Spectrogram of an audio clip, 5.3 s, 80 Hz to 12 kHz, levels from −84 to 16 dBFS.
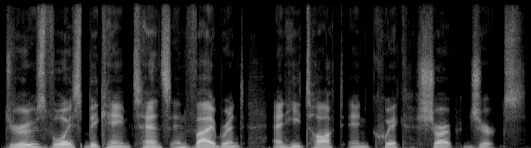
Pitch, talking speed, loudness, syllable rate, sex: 130 Hz, 145 wpm, -19 LUFS, 4.1 syllables/s, male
